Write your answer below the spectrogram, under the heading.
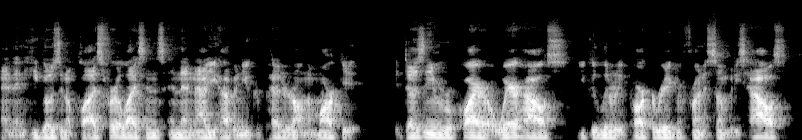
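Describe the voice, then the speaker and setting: A man's very deep, low-pitched voice with a bright, sharp tone at a very fast pace, on a very clean recording with a silent background. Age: 30s. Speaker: spray foam contractor, business owner. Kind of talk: podcast interview. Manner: casual, many fillers and repeats.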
